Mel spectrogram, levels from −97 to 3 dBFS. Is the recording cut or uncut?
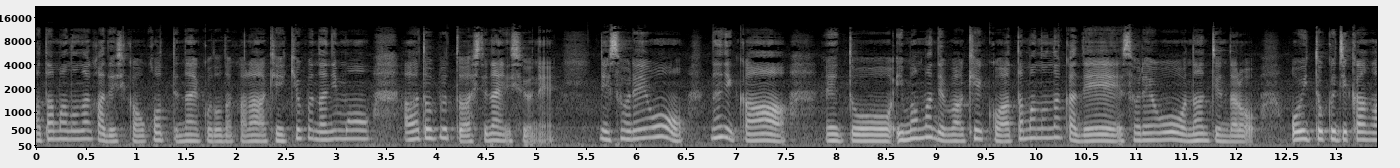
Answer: uncut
